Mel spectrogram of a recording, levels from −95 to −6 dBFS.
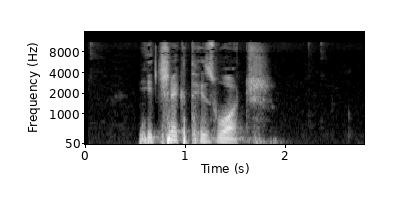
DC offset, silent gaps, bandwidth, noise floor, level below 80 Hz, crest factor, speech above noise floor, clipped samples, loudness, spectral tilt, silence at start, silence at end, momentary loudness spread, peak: under 0.1%; none; 11.5 kHz; -67 dBFS; -38 dBFS; 20 dB; 48 dB; under 0.1%; -21 LUFS; -5.5 dB/octave; 0.55 s; 0.95 s; 15 LU; -2 dBFS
